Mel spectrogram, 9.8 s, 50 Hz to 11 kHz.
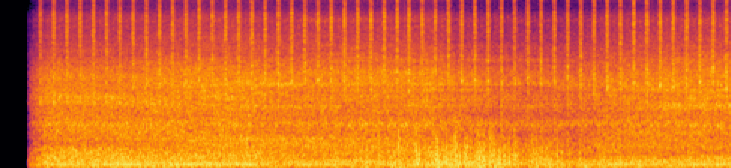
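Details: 2005 Duramax LLY diesel idling: sharp steady ticking knock about four per second, likely bad injector, plus puffing like leaking exhaust manifold; won't exceed 60 mph, knock louder, black then whitish smoke; owner suspects multiple injectors.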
